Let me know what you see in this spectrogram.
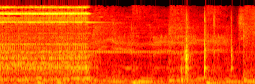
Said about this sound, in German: Plötzlich klingelte das Telefon.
